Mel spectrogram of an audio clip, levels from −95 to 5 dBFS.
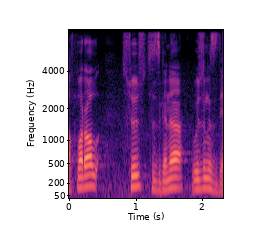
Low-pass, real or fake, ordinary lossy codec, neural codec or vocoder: none; real; none; none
